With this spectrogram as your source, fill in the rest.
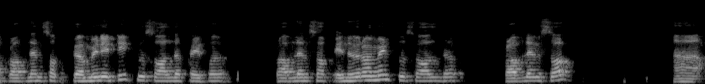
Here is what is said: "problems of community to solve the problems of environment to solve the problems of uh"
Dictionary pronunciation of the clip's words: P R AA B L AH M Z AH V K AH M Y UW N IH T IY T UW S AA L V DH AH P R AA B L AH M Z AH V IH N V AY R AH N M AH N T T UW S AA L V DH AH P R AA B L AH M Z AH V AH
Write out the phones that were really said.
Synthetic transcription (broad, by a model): P R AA B L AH M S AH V K AH M Y UW N IH T IY T UW S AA L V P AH P R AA B L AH M S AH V IH N V AY R AH N M AH N T T UW S AA L V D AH P R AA B L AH M S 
